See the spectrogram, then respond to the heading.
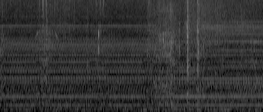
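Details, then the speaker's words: Vintage Pulsar radio/cassette/record player in cassette play mode: a faint steady motor hum with a few small clicks and no tape movement; the drive belts have failed (heard as melted), and the plan is to fit new belts. "So let's take it apart. Let's see if we can put a couple of belts in it."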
